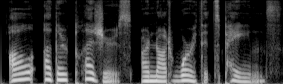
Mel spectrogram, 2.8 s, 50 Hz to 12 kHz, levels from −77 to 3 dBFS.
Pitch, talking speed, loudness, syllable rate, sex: 200 Hz, 170 wpm, -17 LUFS, 4.8 syllables/s, female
